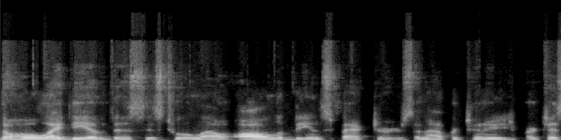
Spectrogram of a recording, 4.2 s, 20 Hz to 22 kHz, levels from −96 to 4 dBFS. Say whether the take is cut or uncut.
uncut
